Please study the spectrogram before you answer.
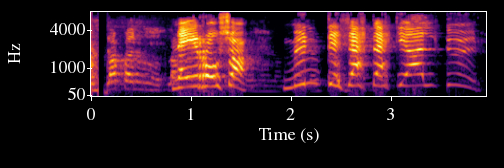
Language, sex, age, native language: Icelandic, male, 11, Icelandic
